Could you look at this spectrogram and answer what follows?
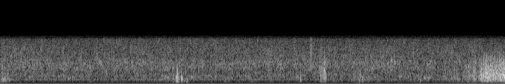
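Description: Water rushing steadily along the hull of a sailing proa under way at about 5 knots, with a few short slaps of small waves against the hull. Near the end, wind buffets the microphone much louder.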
